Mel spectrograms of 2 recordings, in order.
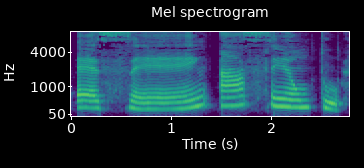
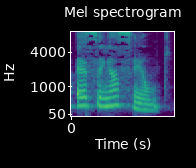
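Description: First: "É sem acento" very slow, stretching "sem"; drawn-out emphasis. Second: Said in the usual way. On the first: Shown as a demonstration. Teacher driving the rule home to students, slow emphasis. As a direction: spell out "É sem acento" word by word. Teacher stresses the rule's result.

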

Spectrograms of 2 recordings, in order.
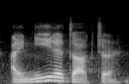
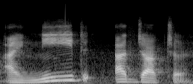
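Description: First: "need a" linked as "nee-ra"; R de ligação. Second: Slower "I need a doctor", "need" held with a clear D; pausado. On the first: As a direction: turn the D of "need" into a quick R running into "a". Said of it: "entra um R entre o need e o a". ("need a" junto, soando como "nira") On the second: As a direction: keep "need" and "a" apart. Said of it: "quando a gente fala essa frase pausada". (pausado, com o D de "need" bem claro) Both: Shown as a demonstration.

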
